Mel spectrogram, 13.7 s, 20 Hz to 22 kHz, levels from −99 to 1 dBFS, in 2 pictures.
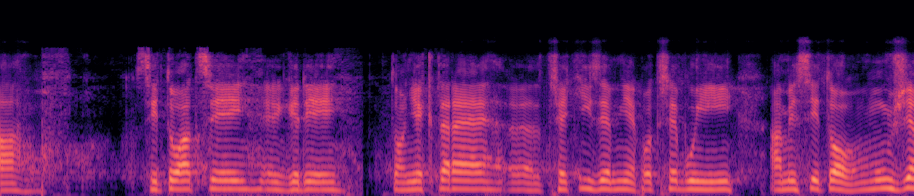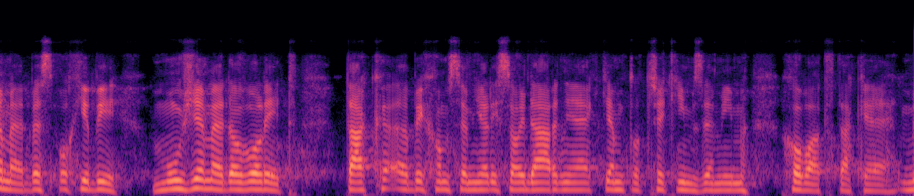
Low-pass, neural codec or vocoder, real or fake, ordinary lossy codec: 7.2 kHz; codec, 16 kHz, 4.8 kbps, FACodec; fake; Opus, 24 kbps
